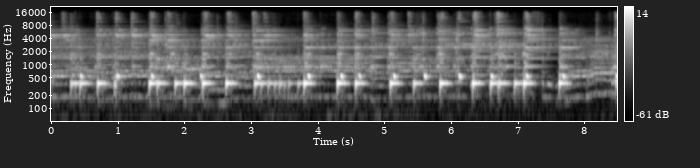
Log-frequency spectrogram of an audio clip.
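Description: Vietnamese ritual music: a quick, even run of sharply struck, pitched notes, about three to four a second, over a steady low tone, with light percussion.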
